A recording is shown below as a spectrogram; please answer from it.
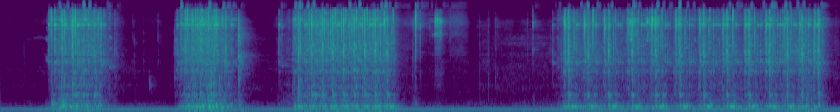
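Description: A sewing machine stitches a zipper pouch in several quick, rattling bursts of about a second each, then a longer run, with pauses between, heard close and clear over a low electrical hum.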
